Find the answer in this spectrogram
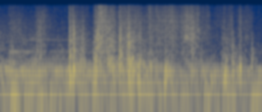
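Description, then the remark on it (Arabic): A bookshelf collapses and books scatter across the floor: a burst of loud thuds and clattering knocks over a couple of seconds, with no one speaking. “وإذا رف الكتب الخاص بها قد سقط وتناثرت الكتب على الأرض آه يا لها من فوضى”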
